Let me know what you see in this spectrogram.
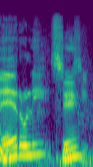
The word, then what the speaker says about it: Veroli: Ma ha detto giusto. – Si è stato mai? – Assolutamente a Veroli? – Veroli, sì, Veroli, una ridente località.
